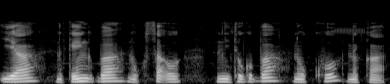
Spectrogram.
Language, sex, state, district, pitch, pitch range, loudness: Garo, male, Meghalaya, South Garo Hills, 135 Hz, 125-150 Hz, -20 LUFS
